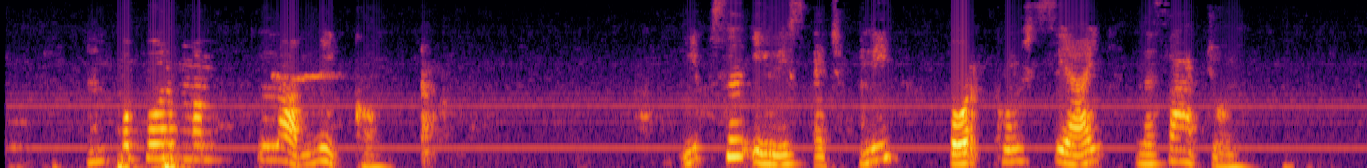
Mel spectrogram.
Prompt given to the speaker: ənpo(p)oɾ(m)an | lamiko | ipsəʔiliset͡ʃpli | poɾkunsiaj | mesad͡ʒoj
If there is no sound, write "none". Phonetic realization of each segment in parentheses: p, m

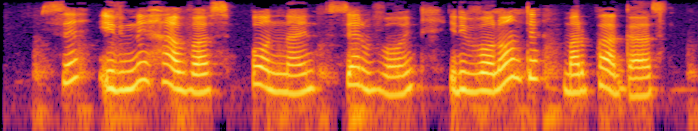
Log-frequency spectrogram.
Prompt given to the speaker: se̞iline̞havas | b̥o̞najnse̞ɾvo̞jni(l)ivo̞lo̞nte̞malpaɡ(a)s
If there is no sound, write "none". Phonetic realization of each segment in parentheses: l, a

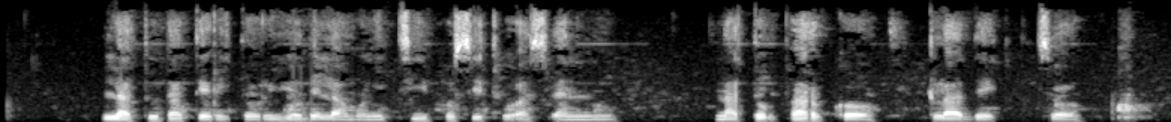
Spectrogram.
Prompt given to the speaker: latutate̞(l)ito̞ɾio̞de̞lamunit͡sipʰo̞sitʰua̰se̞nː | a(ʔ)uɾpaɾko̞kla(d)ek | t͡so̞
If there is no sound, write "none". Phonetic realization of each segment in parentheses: ɾ, t, d

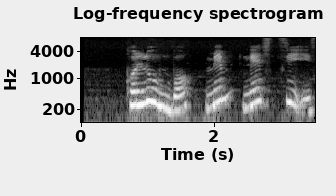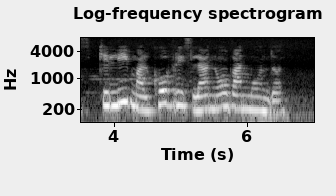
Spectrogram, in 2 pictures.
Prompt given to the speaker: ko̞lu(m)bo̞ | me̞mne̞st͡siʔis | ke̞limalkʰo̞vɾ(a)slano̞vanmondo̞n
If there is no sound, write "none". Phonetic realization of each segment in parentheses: m, i

